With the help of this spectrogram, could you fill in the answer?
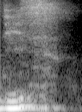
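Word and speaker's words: dix: Es una regla de fonética que dice que el número 6 y el número 10 solitos se dicen sis dis, pero si están acompañados se dicen si di. Por eso yo no pronuncio, yo pronuncio sis, pero yo digo si persona.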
